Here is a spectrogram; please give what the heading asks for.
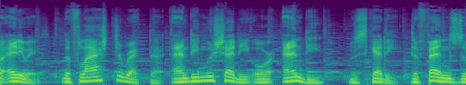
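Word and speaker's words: Muschietti: The Flash director Andy Machete. Is it Machete or Muscet? I've seen people or heard people say his name very differently. He looks like Machete, but some people say Muskeetti.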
